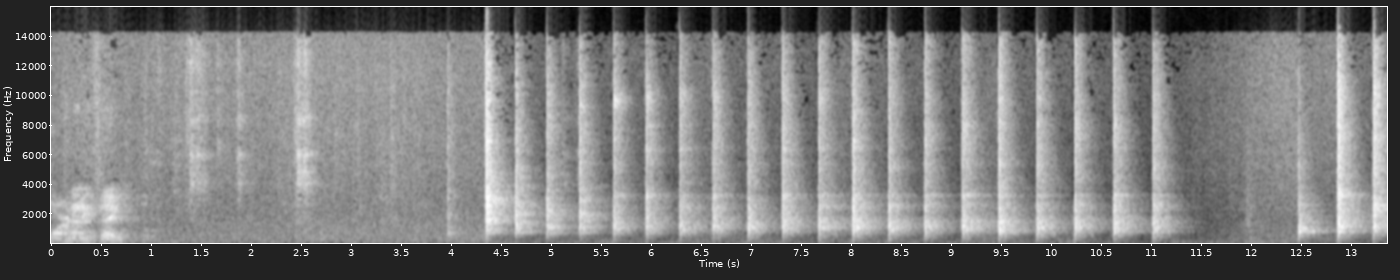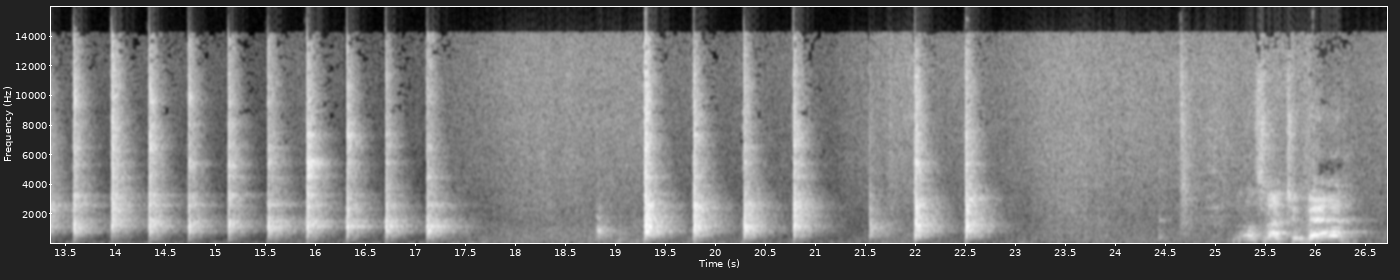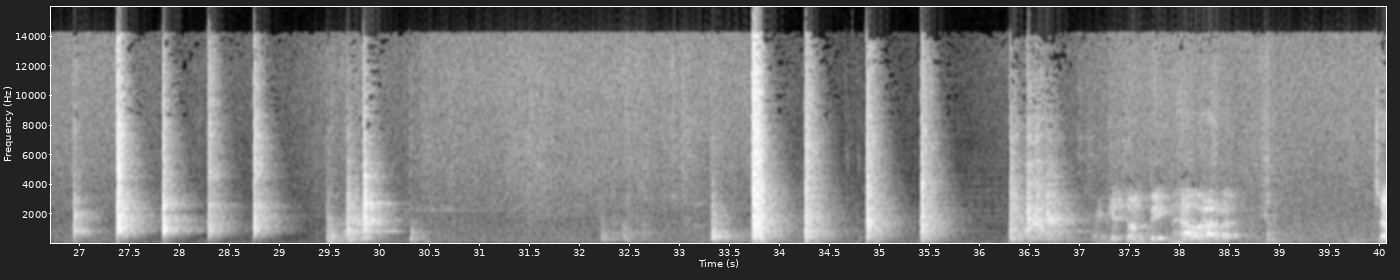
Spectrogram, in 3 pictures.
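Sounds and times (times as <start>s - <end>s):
wooden mallet tapping wood: 4.0s - 11.4s, 12.4s - 17.5s, 18.8s - 22.9s, 26.9s - 30.5s.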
